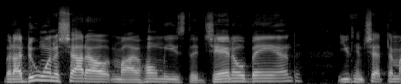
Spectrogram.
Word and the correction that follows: Jaano: I think it's actually pronounced like Yano Band, but it's spelled J A A N O Band.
